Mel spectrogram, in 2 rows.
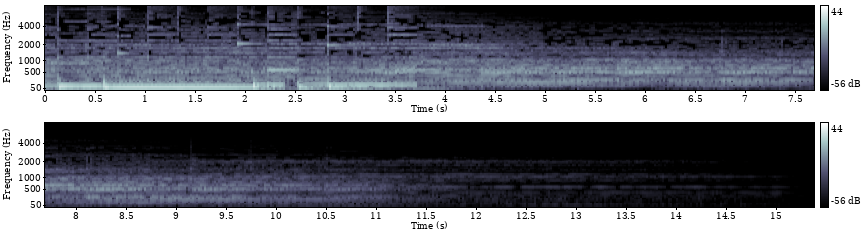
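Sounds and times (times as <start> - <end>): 
downtempo music: 0.0 - 11.2.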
